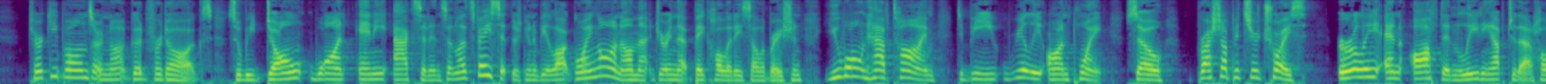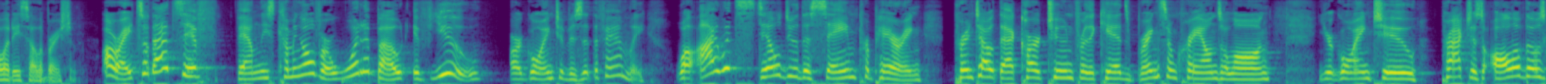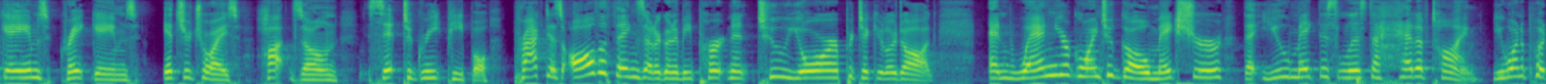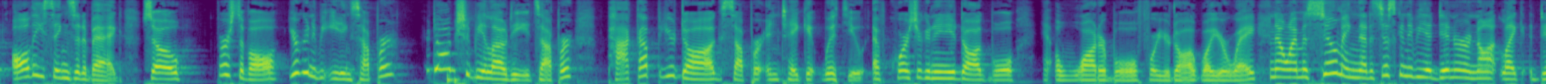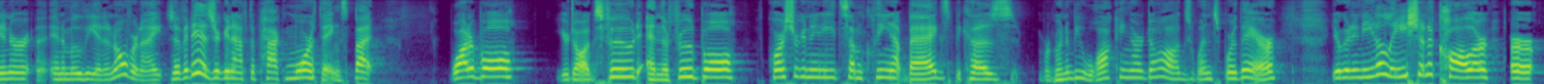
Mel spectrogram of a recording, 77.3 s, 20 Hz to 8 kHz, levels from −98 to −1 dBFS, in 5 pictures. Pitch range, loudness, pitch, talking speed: 195-270 Hz, -14 LUFS, 235 Hz, 205 wpm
